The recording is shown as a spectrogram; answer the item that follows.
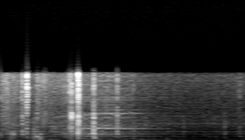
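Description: A few faint clicks and light handling rustle in the first second or so, then near quiet.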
